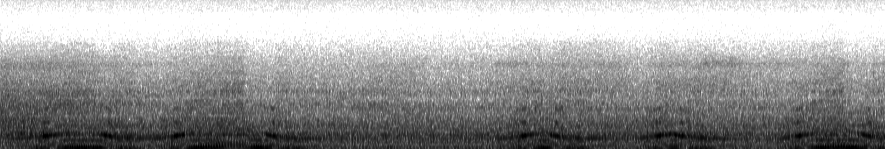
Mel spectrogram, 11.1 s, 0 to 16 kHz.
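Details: 2008 Ford Focus 1.8 TDCi, winter, no warning or overheating: wavering meow-like whine rising and falling every second or two over diesel idle; leaking coolant pump ran dry after coolant was lost (dealer first guessed turbo, then alternator).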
